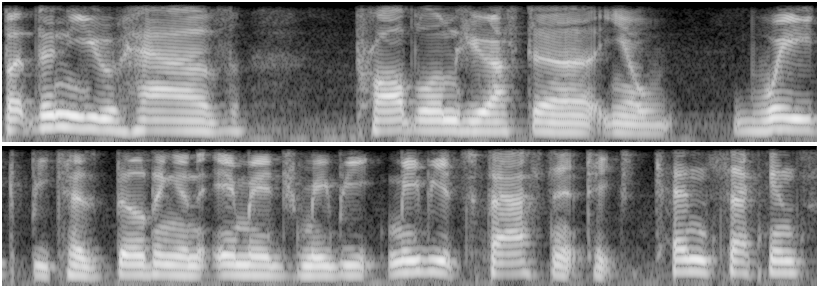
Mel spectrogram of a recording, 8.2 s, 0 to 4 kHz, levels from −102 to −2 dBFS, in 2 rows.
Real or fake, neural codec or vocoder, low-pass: real; none; 3.6 kHz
